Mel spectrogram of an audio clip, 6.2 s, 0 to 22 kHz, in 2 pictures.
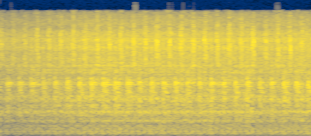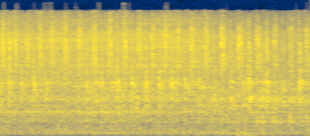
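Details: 2006 GMC Envoy XL Denali 5.3 V8 on a jack, in gear: fast metallic knocking over idle keeping pace with engine speed, located at the converter; loose flexplate-to-torque-converter bolts found.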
